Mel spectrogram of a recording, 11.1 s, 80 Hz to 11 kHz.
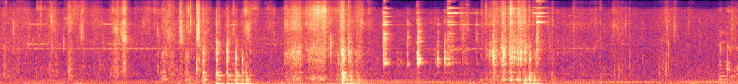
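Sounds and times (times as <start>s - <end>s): metallic clinks of sockets: 5.7s - 7.4s.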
